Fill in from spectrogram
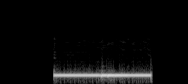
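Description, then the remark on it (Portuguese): A call's alert beep sounds once when someone drops out: a single steady, mid-pitched electronic tone lasting about a second, fairly loud, with silence before and after and no voices. “Começou a apitar aqui? Tá ouvindo? Tô sim, mas começou a apitar”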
